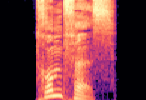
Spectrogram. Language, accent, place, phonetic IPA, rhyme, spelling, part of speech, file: German, Germany, Berlin, [ˈtʁʊmp͡fəs], -ʊmp͡fəs, Trumpfes, noun, De-Trumpfes.ogg
- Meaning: genitive singular of Trumpf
